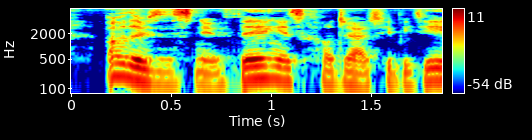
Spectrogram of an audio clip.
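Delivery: ordinary delivery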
